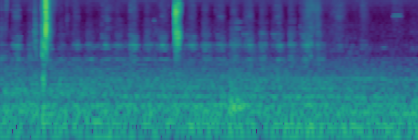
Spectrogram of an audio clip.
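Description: Steady low rumble of a car's road and engine noise heard from inside the cabin while driving, with two short sharp clicks, one about half a second in and one a little before two seconds.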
